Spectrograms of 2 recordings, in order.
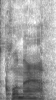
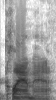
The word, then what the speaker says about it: Klamath: to pronounce Klamath or Klamath. I'm going to get it wrong every time. Oh, cookie. Sorry, I thought I heard Sue clacking about in there. Muth on the end, so it's like Klamath.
